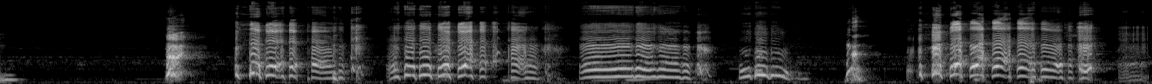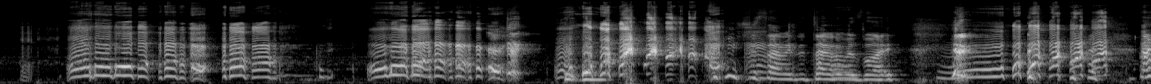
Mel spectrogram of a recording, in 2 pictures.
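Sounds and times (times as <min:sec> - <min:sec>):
woman hiccuping: 0:01.7 - 0:02.1, 0:08.5 - 0:08.8
baby laughing: 0:02.4 - 0:08.1, 0:09.1 - 0:19.2, 0:20.9 - 0:23.0.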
